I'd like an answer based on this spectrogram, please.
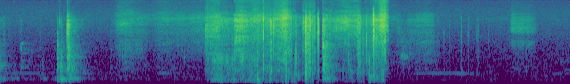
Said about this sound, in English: You can hear it clicking. What it's doing is working out what drink I've put in the machine, what pod. It reads the barcode on it. And it's heating up the water as well.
